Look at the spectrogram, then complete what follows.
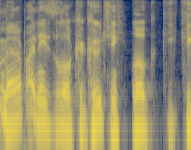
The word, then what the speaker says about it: Kikuchi: Everybody needs a little Kikuchi. Is that how you say it? Kikuchi? Kikuchi? Kikuchi, yeah.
